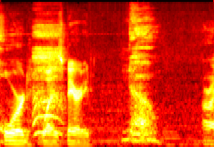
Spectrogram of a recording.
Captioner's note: gasps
